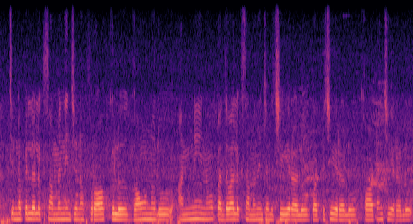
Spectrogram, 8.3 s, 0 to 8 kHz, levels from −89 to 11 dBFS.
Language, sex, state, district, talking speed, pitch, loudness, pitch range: Telugu, female, Andhra Pradesh, Guntur, 115 wpm, 190 Hz, -16 LUFS, 185-195 Hz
